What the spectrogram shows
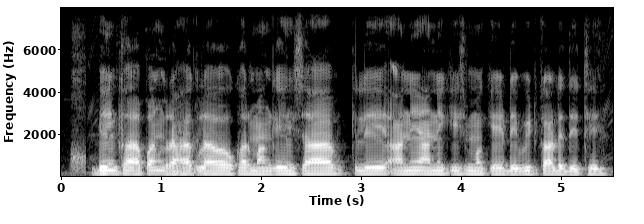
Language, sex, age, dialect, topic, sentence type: Chhattisgarhi, male, 60-100, Western/Budati/Khatahi, banking, statement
